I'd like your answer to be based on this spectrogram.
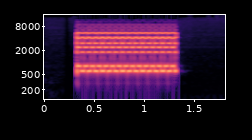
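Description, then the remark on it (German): A telephone bell rings in one sustained, rapidly trembling burst of about a second, loud, with a bright metallic tone and no voices around it. “Bevor Jan noch etwas dazu sagen konnte, klingelte das Telefon.”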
